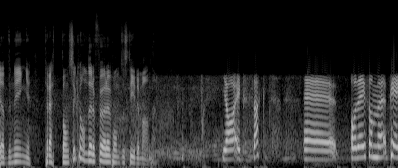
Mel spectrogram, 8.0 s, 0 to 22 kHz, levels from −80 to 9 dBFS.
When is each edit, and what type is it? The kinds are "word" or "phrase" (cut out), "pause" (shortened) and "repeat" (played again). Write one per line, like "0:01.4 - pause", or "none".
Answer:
0:02.2 - word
